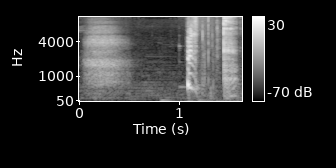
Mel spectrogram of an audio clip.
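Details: Sneeze from a Korean streamer's sneeze compilation: a drawn-in breath, a pause, then two sharp explosive sneeze bursts.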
